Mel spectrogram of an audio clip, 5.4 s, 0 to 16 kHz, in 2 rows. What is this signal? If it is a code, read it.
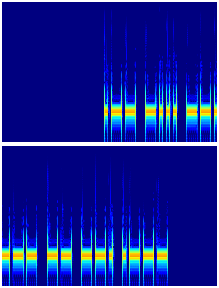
Morse code, heard as a keyed tone, about 28 wpm, 700 Hz. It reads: WB0MGJ
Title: USA Call Signs Repeated 2x 28wpm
